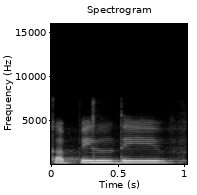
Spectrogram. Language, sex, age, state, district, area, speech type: Punjabi, female, 30-45, Punjab, Ludhiana, urban, spontaneous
